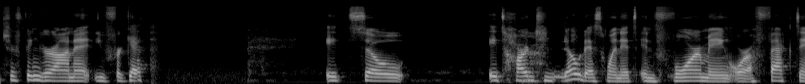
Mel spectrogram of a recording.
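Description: At 1.33 to 1.39 s there is a short concealed packet loss: about 40 ms of speech failed to arrive and the decoder patched it by extending the preceding sound. It is heard as a brief smear, and a spectrogram shows the preceding sound held flat across the gap.

From 1.51 to 2.49 s, nearly a second of speech is replaced by a continued buzz or hiss with no true silence, then the speech resumes further on. This is likely a long network dropout, with concealment filling all 960 ms. The waveform looks smooth and repetitive, and the spectrogram shows static smeared bands.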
